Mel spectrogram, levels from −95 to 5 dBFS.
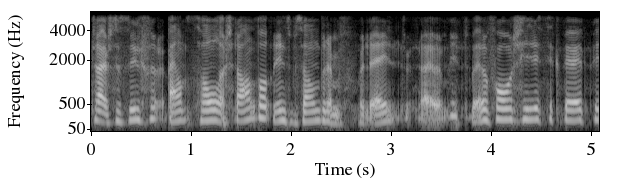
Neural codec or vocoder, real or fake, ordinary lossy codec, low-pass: autoencoder, 44.1 kHz, a latent of 192 numbers a frame, MeloTTS; fake; none; 5.4 kHz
